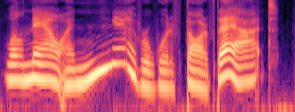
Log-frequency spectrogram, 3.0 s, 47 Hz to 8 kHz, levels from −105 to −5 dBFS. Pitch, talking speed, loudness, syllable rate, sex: 220 Hz, 185 wpm, -16 LUFS, 3.7 syllables/s, female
